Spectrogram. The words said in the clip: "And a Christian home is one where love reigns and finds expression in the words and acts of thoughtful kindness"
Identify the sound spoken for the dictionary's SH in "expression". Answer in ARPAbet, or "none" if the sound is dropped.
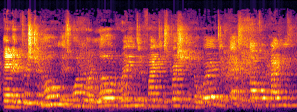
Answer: SH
